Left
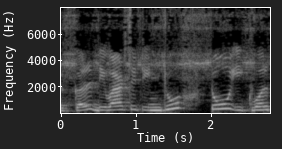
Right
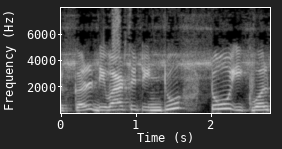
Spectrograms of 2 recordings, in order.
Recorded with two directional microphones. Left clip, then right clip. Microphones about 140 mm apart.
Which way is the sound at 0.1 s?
20° right (ahead or behind).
